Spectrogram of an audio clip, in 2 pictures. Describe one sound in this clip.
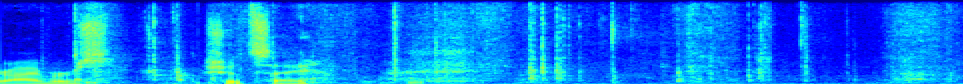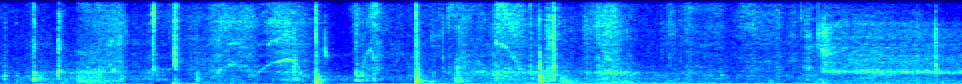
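Light knocks and clicks come from an object being handled on a metal worktop.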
